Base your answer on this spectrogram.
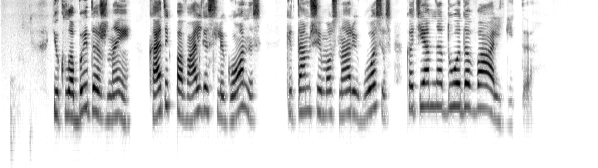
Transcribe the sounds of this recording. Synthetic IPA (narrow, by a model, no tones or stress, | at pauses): jʊklˠɐbɐɪd̪ɐʒnɐɪ | kɑːt̪ʲɪk̚pɐʋɐˑlʲɡʲɛslʲɪɡoːnʲɪs | kʲɪt̪ɐmʃʲɛɪmoːsnɑːɾʲɛɪɡuɔsʲɪs | kɐt̪jæmnʲɛd̪uɔd̪ɐʋɐˑlʲɡʲiːt̪ʲɪ̰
